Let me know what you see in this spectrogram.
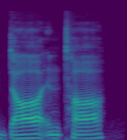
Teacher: when i say da and ta i don't feel any teeth at all um it's completely on the roof of my mouth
